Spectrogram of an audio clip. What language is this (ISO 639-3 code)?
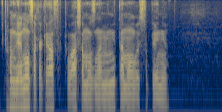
rus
